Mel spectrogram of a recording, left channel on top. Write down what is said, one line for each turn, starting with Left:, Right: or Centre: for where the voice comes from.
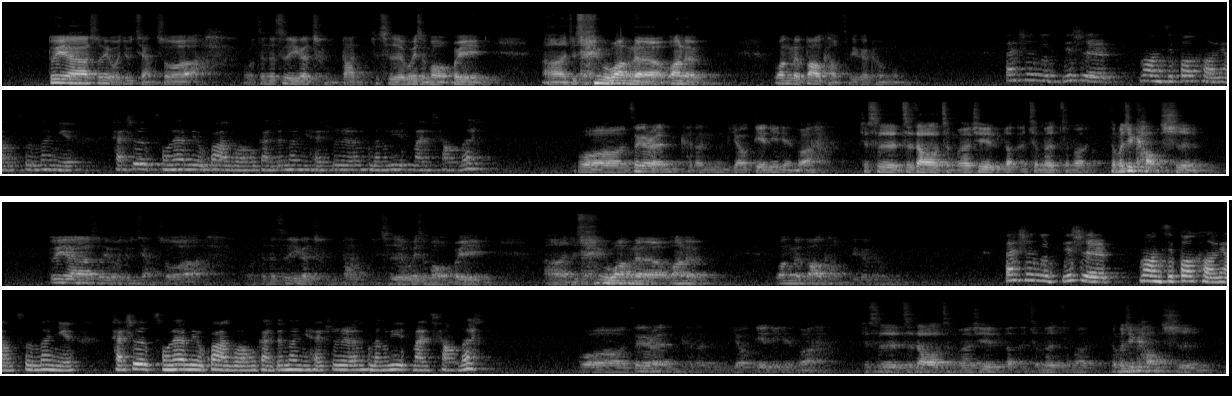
Left: 对呀，所以我就想说啊，我真的是一个蠢蛋，就是为什么我会啊，就是 <laughs> 忘了忘了忘了报考这个科目。
Right: 但是你即使忘记报考了两次，那你还是从来没有挂过，我感觉那你还是能力蛮强的。<laughs>
Left: 我这个人可能比较癫一点吧，就是知道怎么去乱怎么怎么怎么去考试。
